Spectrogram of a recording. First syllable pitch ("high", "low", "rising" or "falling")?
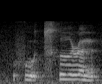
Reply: low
